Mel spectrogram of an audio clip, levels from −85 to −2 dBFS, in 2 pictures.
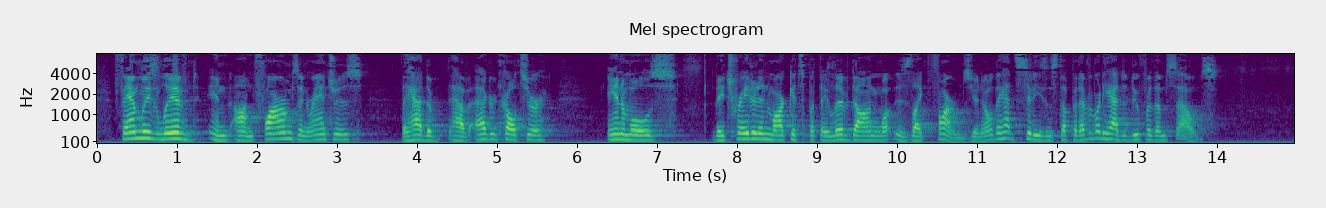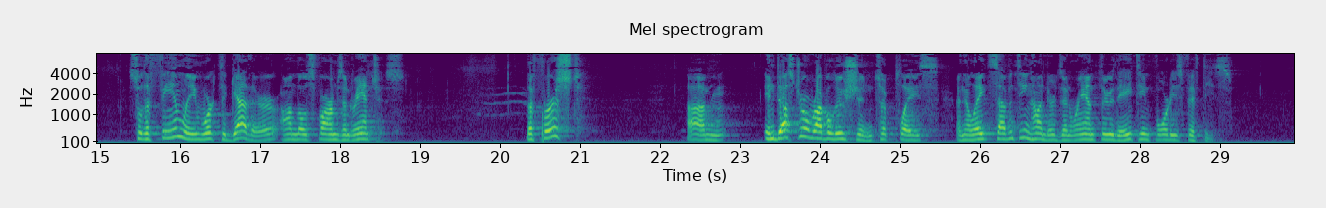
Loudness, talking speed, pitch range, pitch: -23 LUFS, 130 wpm, 145-185 Hz, 165 Hz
